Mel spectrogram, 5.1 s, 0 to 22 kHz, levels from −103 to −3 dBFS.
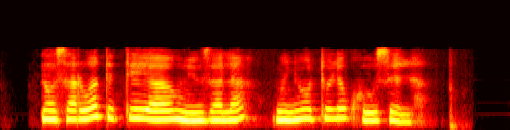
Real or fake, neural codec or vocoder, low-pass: fake; codec, 16 kHz, 1 kbps, FunCodec, trained on Chinese and English, 50 frames a second; 5.4 kHz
